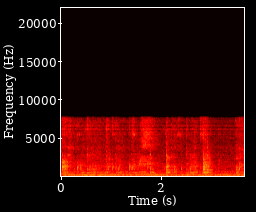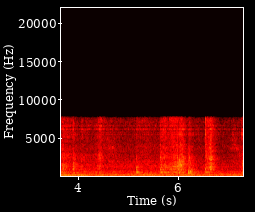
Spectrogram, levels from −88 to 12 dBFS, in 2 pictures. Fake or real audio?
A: fake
